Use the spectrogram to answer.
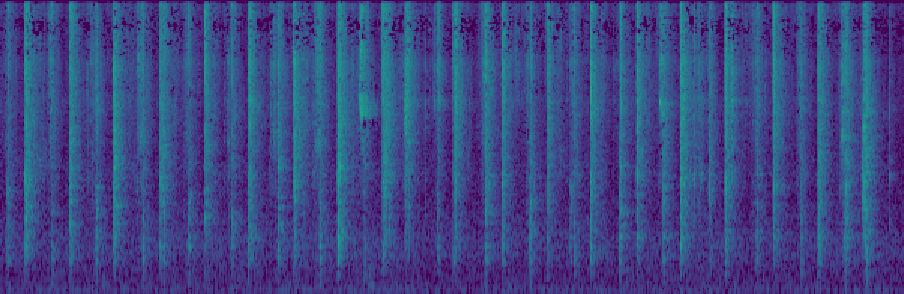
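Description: Cards being shuffled before one is drawn for an astrology card reading: many soft, crisp riffling bursts in a steady repeating rhythm, fairly quiet, with no talk.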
